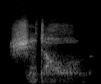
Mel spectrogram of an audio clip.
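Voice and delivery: whispered Belfast insult, barely audible; under his breath. Retold or imitated. Bus driver muttering at the passenger, whispered under his breath. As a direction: breathe it out so only you can hear. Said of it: "under his breath".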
